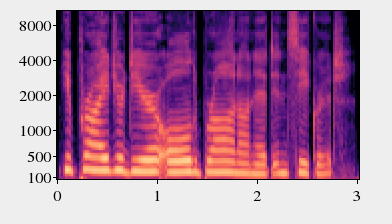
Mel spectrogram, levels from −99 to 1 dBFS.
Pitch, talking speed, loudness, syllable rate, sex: 205 Hz, 200 wpm, -14 LUFS, 4.2 syllables/s, female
